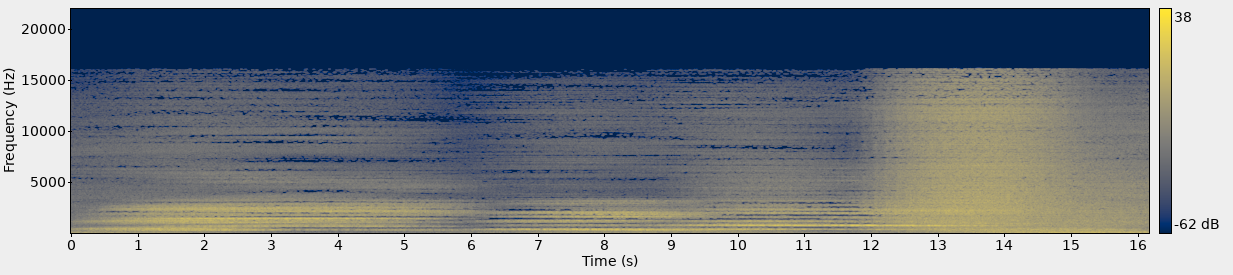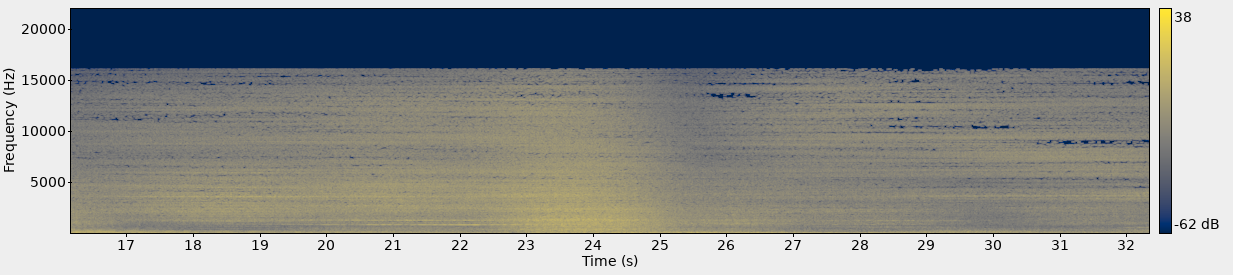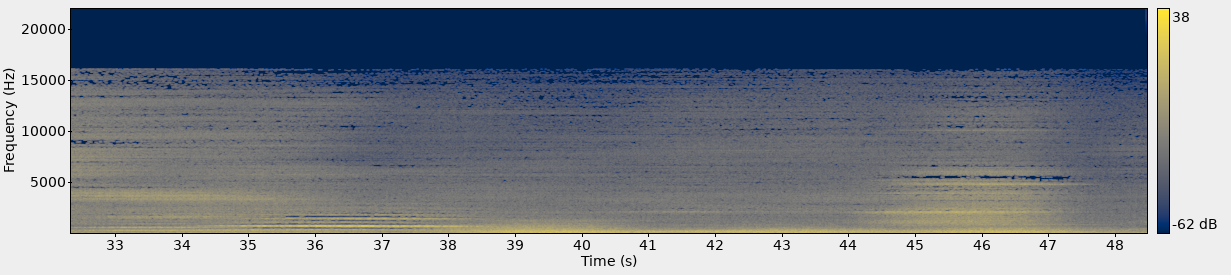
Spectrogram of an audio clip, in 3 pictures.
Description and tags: Chaos & Screams
Paulstreteched, loopable and seamless horror ambience of a war veteran experiencing a flashback.
Edited with Audacity.
screams, warfare, military, slow-motion, psychological-damage, horror, hate, violence, slow, horror-story, cinematic, vietnam, soldiers, psycho, fire, gunfire, shouts, fear, veteran, nam, slomo, flashback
